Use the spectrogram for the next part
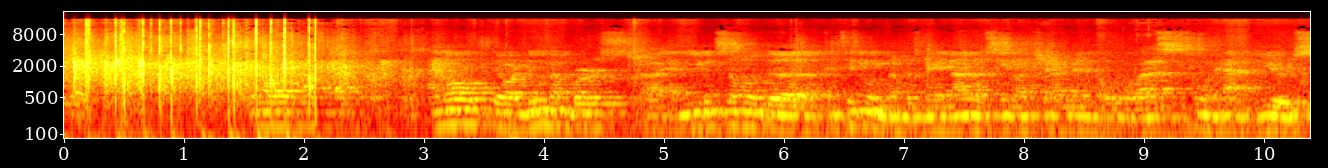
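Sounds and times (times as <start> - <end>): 
audience applauding for new board chair: 0.0 - 3.1
speech: 3.7 - 10.3.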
